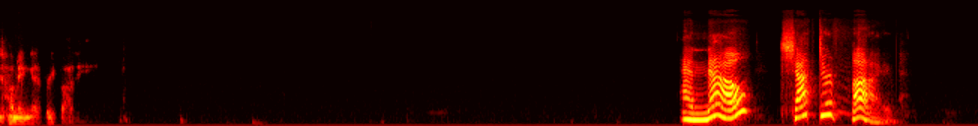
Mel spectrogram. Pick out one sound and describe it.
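An older man speaks over an online call, pausing between short phrases.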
